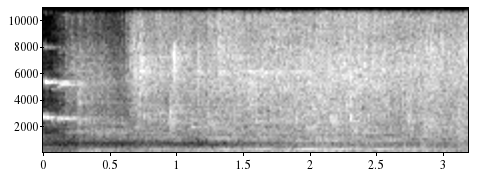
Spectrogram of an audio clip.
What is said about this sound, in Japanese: こんなもんか。ではシャンプーを流していくぞ。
